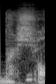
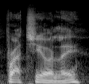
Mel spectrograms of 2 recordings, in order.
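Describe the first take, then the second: First: The word is shortened, with the final vowels dropped. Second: The word is pronounced with full Italian vowels.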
